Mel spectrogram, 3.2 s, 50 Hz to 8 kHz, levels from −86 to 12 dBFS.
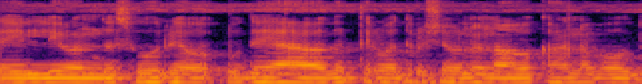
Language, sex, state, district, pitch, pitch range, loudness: Kannada, male, Karnataka, Koppal, 105 Hz, 100-105 Hz, -15 LUFS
